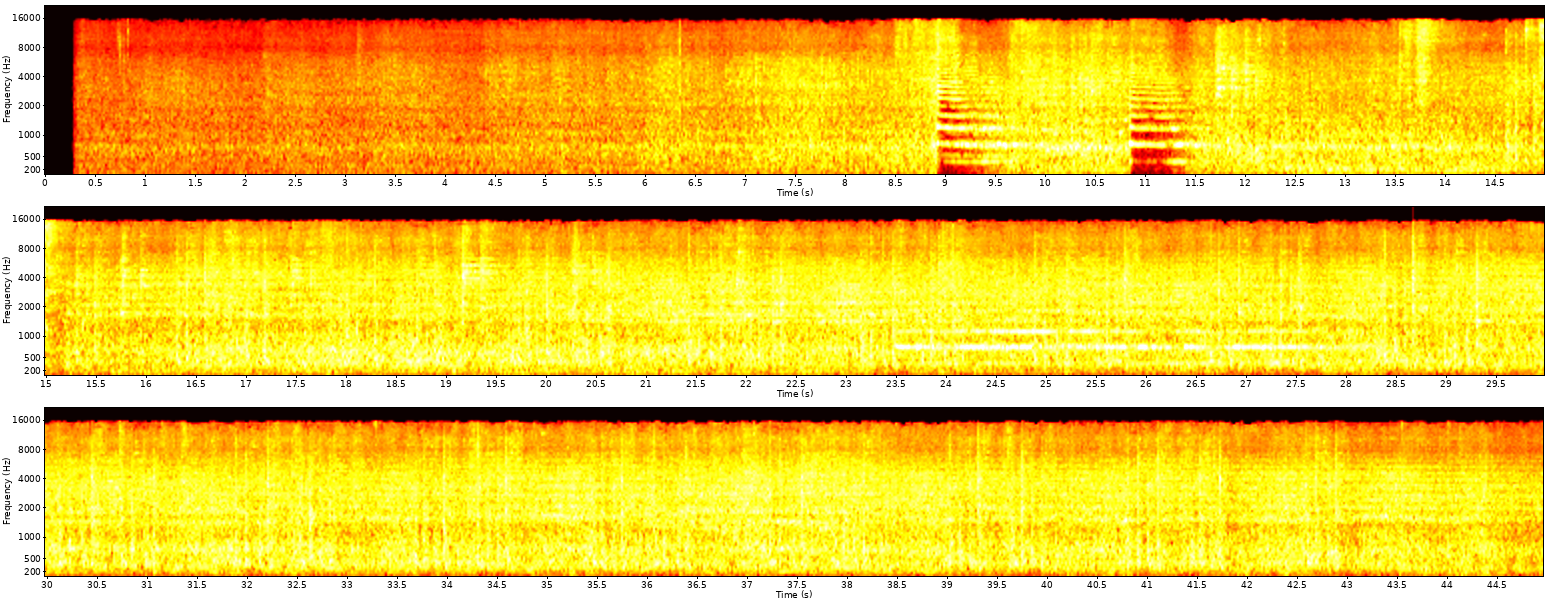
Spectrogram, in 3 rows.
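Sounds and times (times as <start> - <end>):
train rumbling and clattering on rails: 0.3 - 44.9
train horn blast: 8.8 - 11.8, 23.4 - 28.2.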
